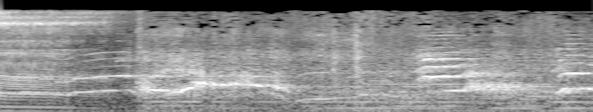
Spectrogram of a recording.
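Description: A woman in a Filipino horror film lets out high, wavering screams that rise and fall over a few seconds, loud and close, mixed with other voices talking.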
